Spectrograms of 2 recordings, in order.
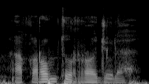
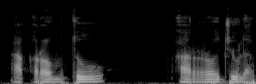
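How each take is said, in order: First: The words are linked with the hamza dropped. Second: The hamza of al is pronounced separately. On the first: The speaker calls it right. "saqatatil hamzatu" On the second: The speaker calls it wrong. "Bukan gini"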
